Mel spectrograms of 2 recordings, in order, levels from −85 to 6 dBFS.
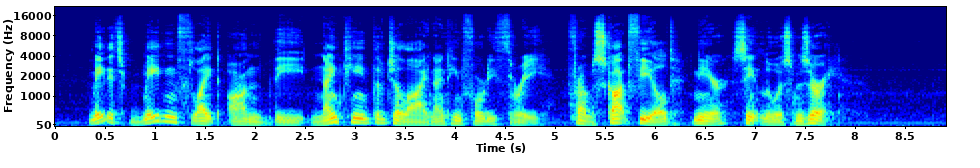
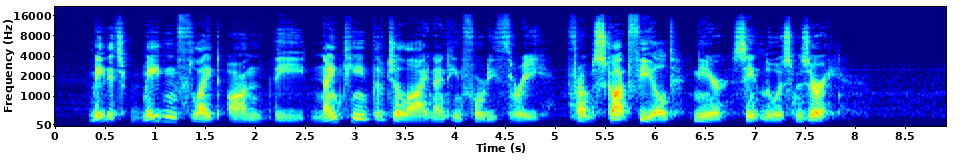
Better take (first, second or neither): first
